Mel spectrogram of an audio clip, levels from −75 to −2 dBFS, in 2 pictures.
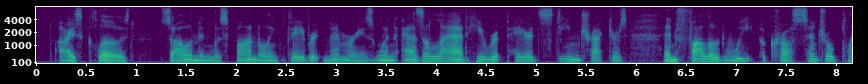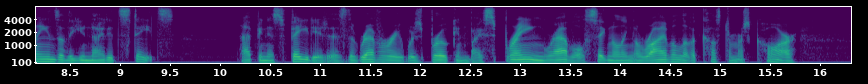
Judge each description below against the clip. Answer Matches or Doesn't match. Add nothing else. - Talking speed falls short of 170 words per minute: Matches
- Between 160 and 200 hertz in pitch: Doesn't match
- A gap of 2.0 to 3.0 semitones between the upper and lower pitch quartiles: Doesn't match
